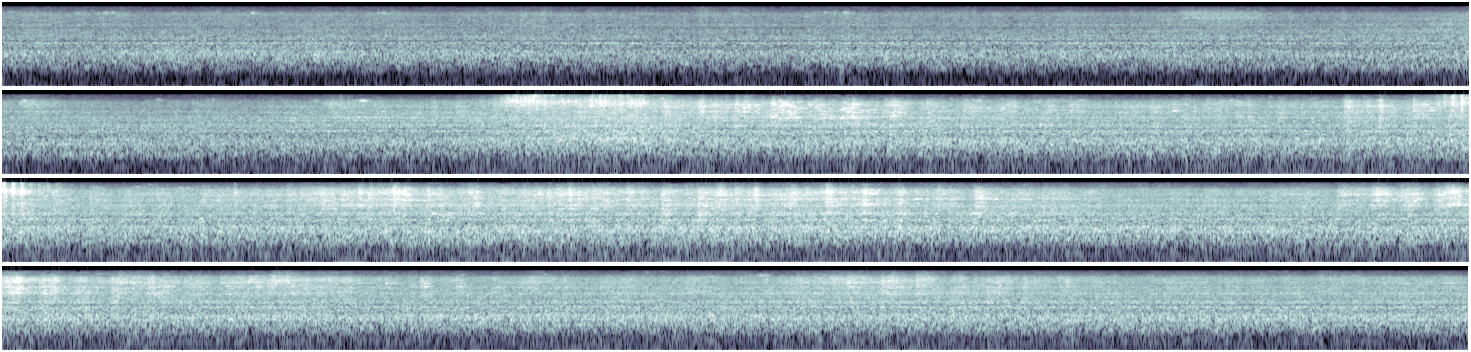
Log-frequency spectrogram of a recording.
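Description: A passenger train rumbles steadily along the rails at speed.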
